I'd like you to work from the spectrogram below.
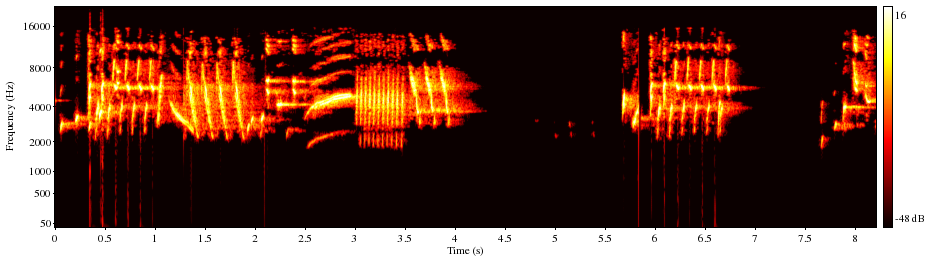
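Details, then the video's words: Mating song of a European goldfinch: a long, unbroken run of rapid twittering with a harsh buzzy stretch in the middle, then a pause and a second lively burst of tinkling notes. No other sounds are heard. "5 دقائق من تغريد الحسون بدون توقف .تزاوج الحسون"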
